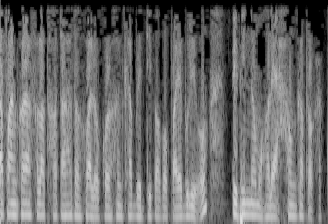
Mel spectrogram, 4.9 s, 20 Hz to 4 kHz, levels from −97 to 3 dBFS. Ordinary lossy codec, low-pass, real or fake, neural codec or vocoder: none; 3.6 kHz; real; none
